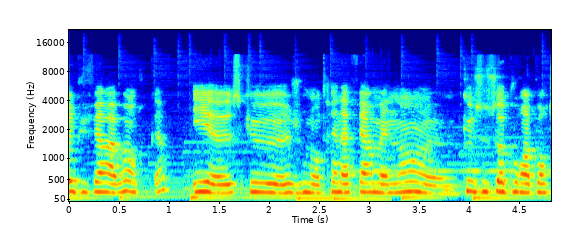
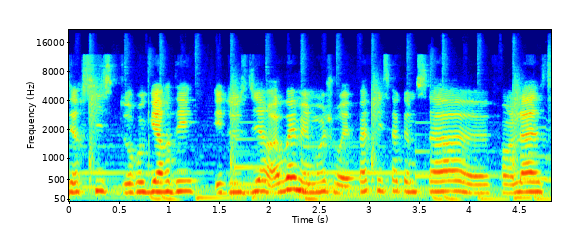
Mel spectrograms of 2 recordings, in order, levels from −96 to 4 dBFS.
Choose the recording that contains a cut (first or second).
first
